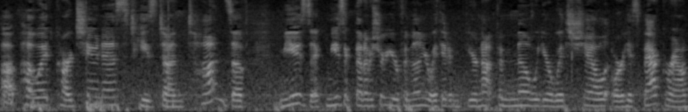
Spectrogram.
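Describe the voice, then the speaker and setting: Over clearly audible background noise, a woman speaks at a medium pace. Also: ordinary pitch variation. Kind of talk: casual livestream talk. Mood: warm, friendly. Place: garden. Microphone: phone near.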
